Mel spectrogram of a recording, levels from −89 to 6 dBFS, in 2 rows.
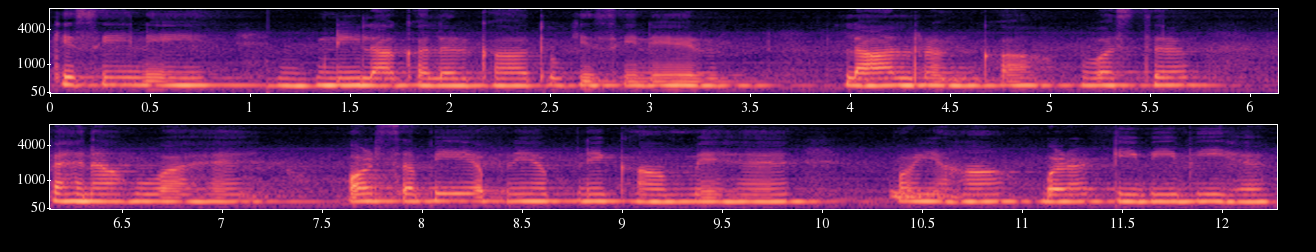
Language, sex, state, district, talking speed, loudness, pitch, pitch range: Hindi, female, Bihar, Gaya, 135 wpm, -20 LUFS, 210 Hz, 205-215 Hz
